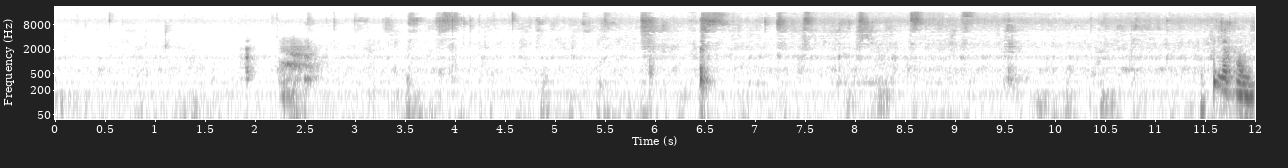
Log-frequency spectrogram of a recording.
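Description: Sliced onions frying in oil in an aluminium pressure cooker, a faint steady sizzle, with a spatula scraping and knocking against the metal pot at irregular moments as the onions are stirred.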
